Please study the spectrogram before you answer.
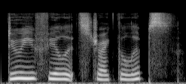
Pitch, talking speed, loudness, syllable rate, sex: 250 Hz, 225 wpm, -14 LUFS, 4.9 syllables/s, female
